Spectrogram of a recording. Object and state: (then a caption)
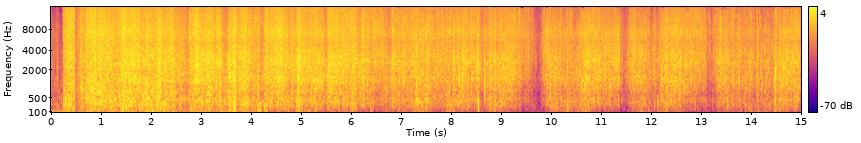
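Cellophane sheet being crinkled. Hands with long black-painted nails squeeze and scrunch a thin, clear cellophane sheet into a ball. A steady, dense crinkling and crackling runs throughout, bright and hissy with almost no low end. It dips briefly a couple of times as the grip shifts, then the crinkling resumes.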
